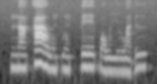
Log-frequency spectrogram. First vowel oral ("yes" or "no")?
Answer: no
